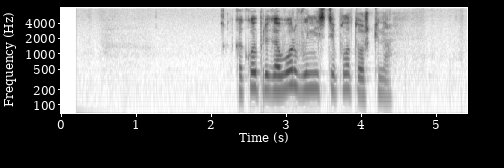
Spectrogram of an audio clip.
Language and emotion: Russian, neutral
